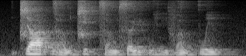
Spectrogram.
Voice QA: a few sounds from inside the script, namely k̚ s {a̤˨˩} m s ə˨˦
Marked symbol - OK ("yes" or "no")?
yes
